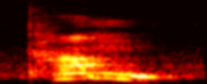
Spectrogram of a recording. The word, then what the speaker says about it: thumb: M के बाद अगर B आ गया तो B जो है वो साइलेंट हो जाएगा.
